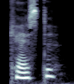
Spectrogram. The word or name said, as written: kaster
